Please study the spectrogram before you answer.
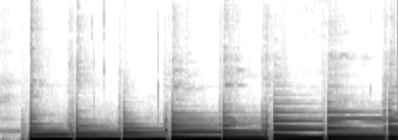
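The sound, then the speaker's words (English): A melodic minor scale played on guitar, eight evenly spaced plucked notes climbing step by step. Each note rings loud and clear on its own, with no voices. “Okay, the melodic minor scale sounds like this.”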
